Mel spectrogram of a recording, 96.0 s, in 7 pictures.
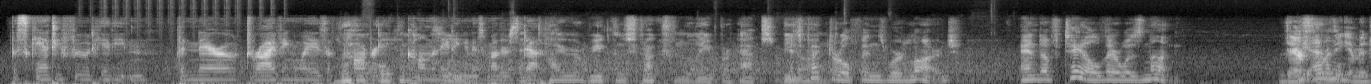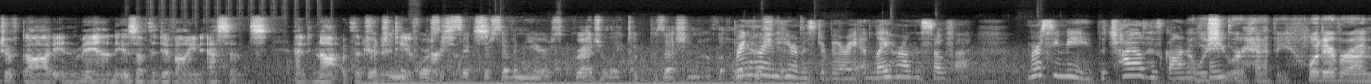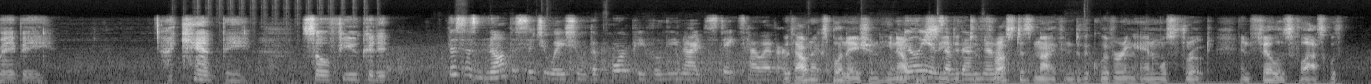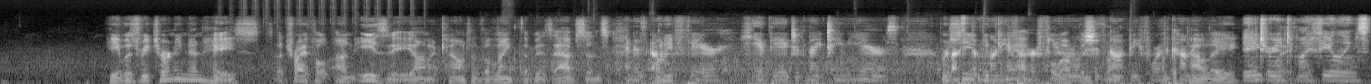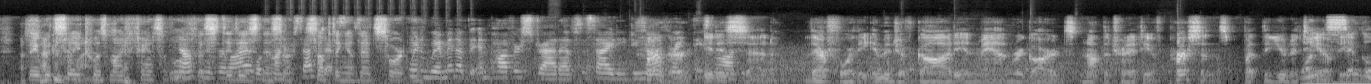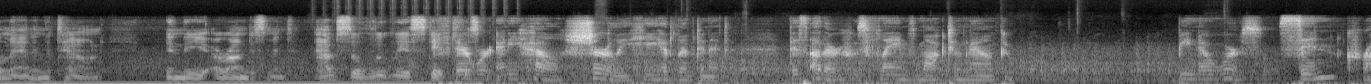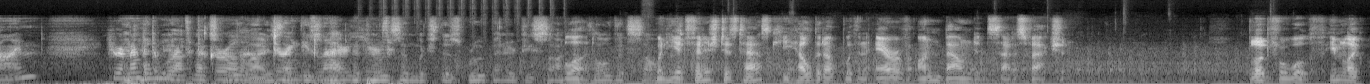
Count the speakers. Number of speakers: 10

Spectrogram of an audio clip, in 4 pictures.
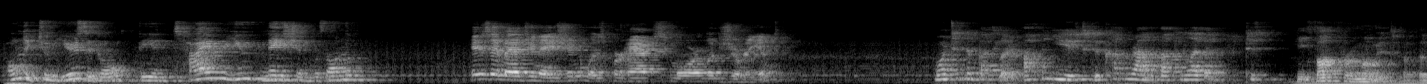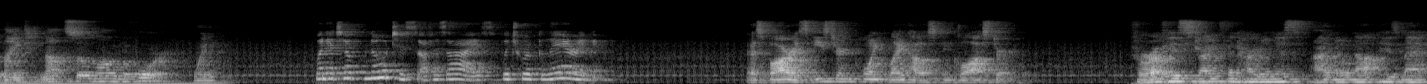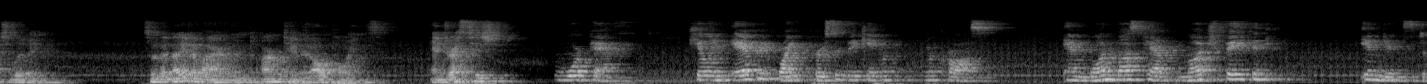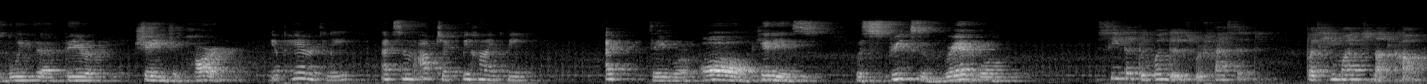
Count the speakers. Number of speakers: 7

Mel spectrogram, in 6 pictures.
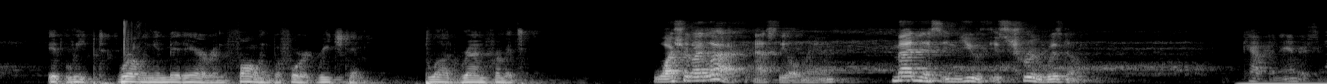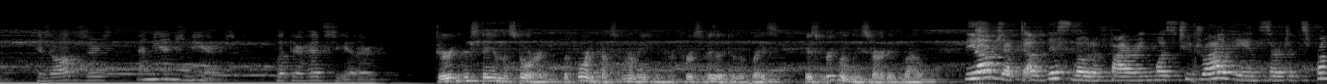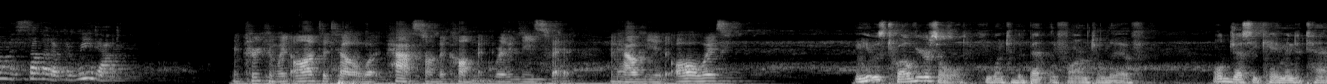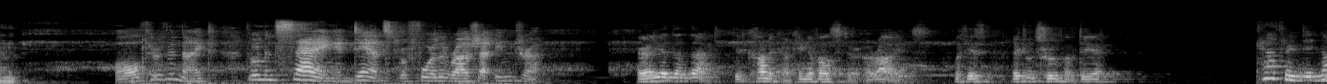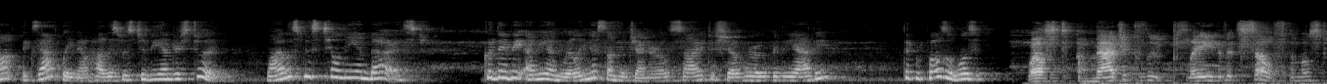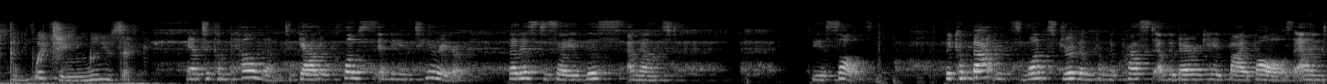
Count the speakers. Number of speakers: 10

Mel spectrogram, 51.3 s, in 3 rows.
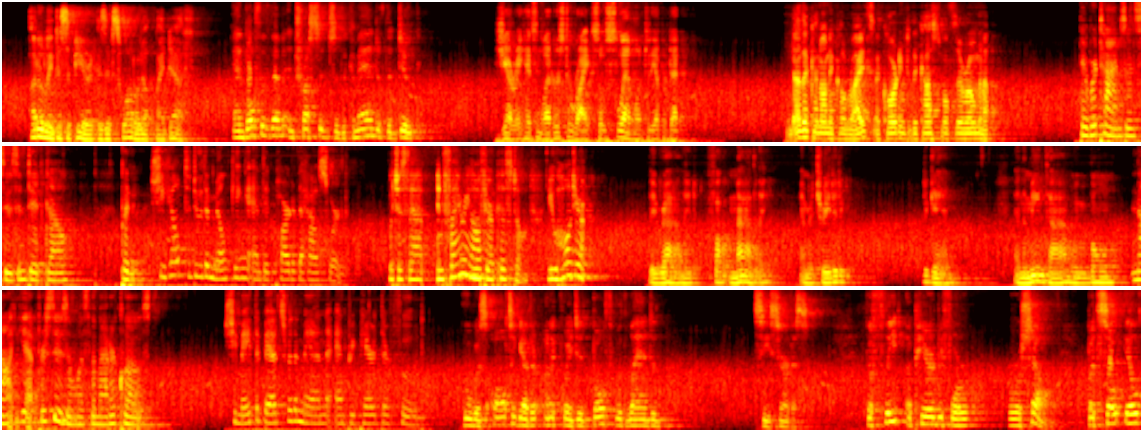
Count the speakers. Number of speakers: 8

